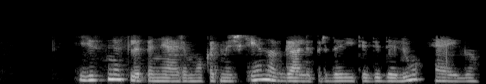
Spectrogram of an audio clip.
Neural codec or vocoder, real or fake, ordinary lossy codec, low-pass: none; real; AAC, 16 kbps; 7.2 kHz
